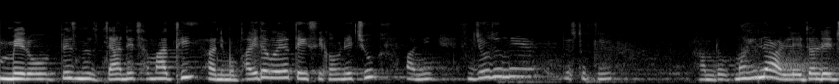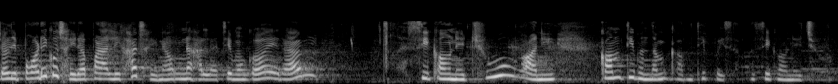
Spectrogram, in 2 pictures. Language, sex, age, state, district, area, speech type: Nepali, female, 18-30, West Bengal, Jalpaiguri, rural, spontaneous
